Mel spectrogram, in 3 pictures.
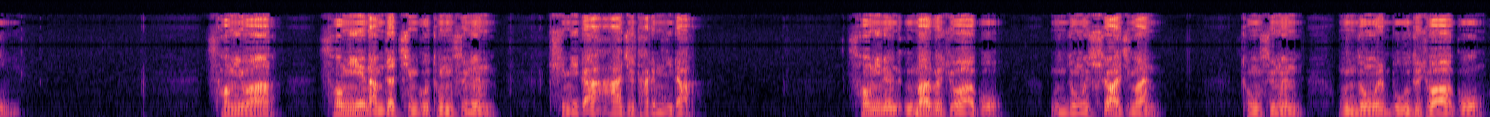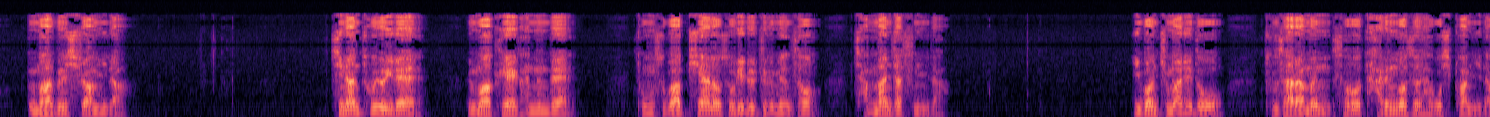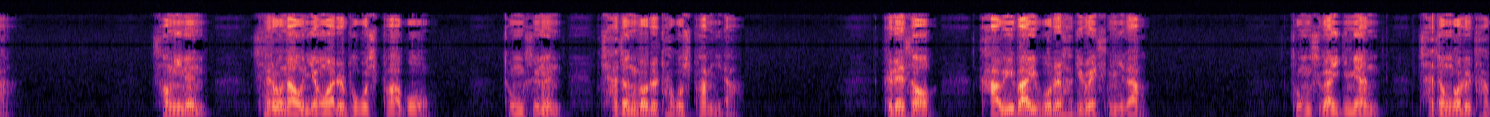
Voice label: Korean Narration; DLI; Lesson 15 - Narration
